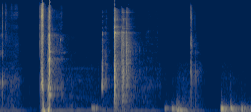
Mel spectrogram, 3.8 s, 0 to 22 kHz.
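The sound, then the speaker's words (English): A Knee Deep Brewing Irish style ale (6% ABV) being cracked open: two sharp, loud snaps with a brief fizzy hiss, then a small click and some soft, low handling thuds. No one speaks. “And I'm going ahead and crack it.”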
